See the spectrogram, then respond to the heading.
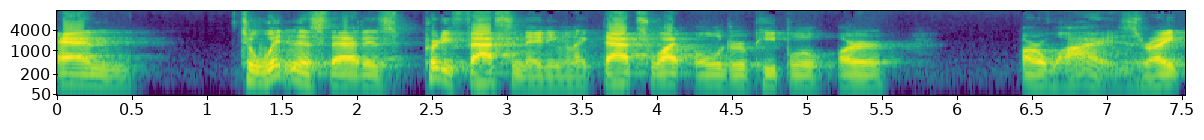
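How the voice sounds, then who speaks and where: A man speaks at a fairly slow pace in a fairly low pitch, his tone bright and sharp, with ordinary pitch variation. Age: 40s. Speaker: podcast host. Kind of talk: reading aloud; casual monologue.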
